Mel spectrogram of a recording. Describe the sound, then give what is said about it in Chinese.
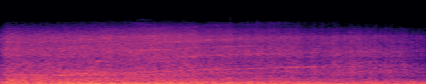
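Steady engine roar of an airplane in flight from Melbourne, carrying Australian humanitarian aid to an earthquake zone. The dense, unbroken drone is a little louder in the first second, then holds level, with no voices. “这架从墨尔本起飞的航班正在前往地震灾区的途中，机上载有来自澳大利亚的人道主义援助。”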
